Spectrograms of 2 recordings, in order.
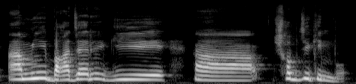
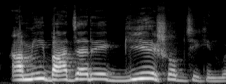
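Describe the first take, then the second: First: Slow, careful prompt sentence. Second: Said in the usual way. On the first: Shown as a demonstration. Teacher slowly sets the sentence for students to translate. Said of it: "আপনি বলেন যে". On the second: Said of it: "এটা কিভাবে বলবেন?".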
